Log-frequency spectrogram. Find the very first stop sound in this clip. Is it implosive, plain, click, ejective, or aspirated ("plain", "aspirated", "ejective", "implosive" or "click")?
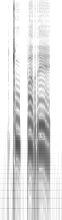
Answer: click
